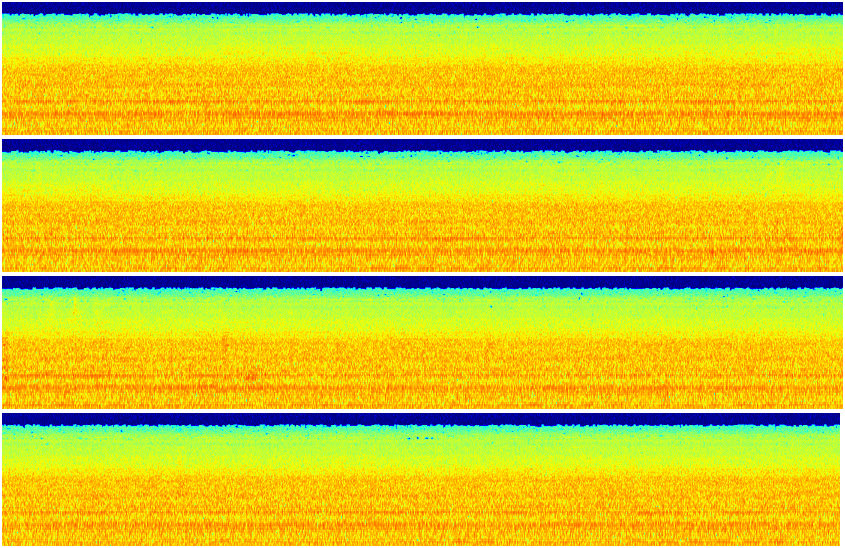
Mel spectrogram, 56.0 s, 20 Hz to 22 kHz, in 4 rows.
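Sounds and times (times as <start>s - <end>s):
engine room machinery droning: 0.0s - 56.0s.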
